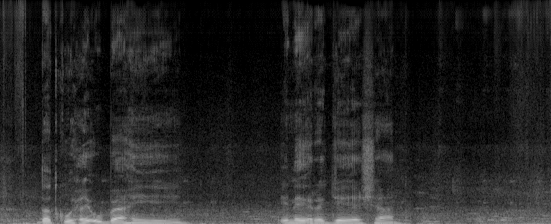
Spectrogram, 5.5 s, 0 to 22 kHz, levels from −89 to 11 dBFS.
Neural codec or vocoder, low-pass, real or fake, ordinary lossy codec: vocoder, 44.1 kHz, 128 mel bands every 256 samples, BigVGAN v2; none; fake; none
